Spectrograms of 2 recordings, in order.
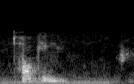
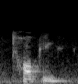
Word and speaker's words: talking: Talking. Okay. Good. Careful with this pronunciation. The first verb is taking, and this one is talking. In this case, the L is not pronounced, okay?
